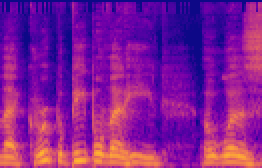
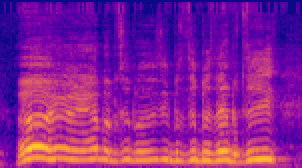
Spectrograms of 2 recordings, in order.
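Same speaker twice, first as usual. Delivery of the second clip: derisive, mocking, silly-sounding, higher-pitched voice; 5 semitones higher, 3 dB louder than usual. Mocking a movie star who blows off the story: mocking Bradley Cooper impression. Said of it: "He's like".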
